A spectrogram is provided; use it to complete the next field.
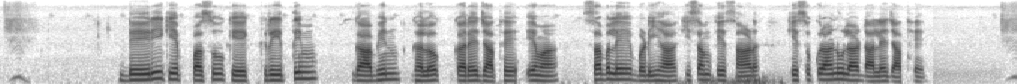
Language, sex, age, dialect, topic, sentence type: Chhattisgarhi, male, 25-30, Northern/Bhandar, agriculture, statement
